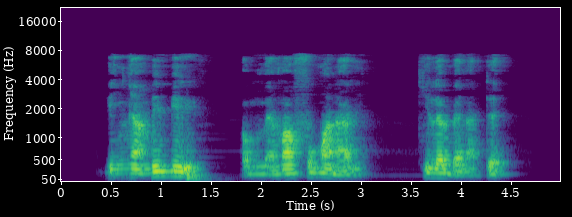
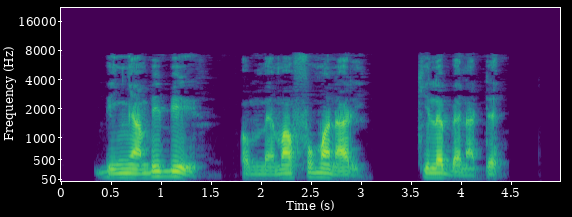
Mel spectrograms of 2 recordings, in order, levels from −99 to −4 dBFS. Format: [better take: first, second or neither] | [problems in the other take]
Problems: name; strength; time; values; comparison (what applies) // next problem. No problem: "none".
second | noise reduction (neural mask model DeepFilterNet 3)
